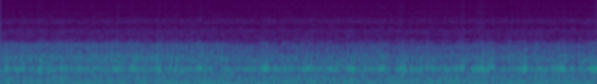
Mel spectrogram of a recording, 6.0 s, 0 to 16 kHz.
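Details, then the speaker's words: Electrolux refrigerator after seven service calls in six weeks and replacement of the fan and compressor: steady hum with light, uneven clicking that has returned; cause still unknown. "right mark second and our 73 pair call today thought we were done with a clicking noise but it's back again they've replaced the fan the compressor"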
